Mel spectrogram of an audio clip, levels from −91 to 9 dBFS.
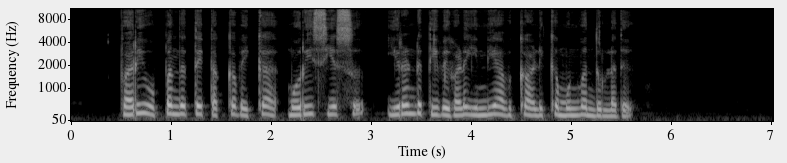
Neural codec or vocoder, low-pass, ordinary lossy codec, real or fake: none; none; none; real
